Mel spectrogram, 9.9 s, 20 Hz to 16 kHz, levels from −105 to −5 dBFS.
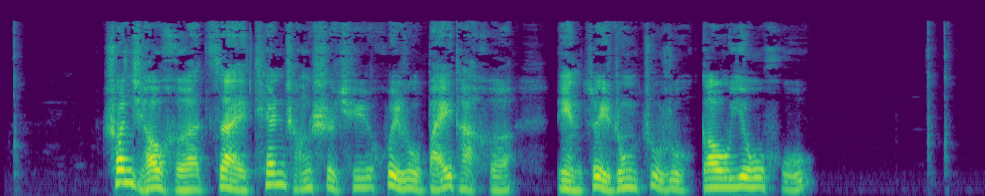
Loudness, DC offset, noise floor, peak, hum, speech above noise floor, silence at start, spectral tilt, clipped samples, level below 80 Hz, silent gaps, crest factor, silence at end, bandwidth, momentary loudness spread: -21 LUFS; under 0.1%; -89 dBFS; -2 dBFS; none; 68 dB; 1.05 s; -6.5 dB/octave; under 0.1%; -50 dBFS; none; 20 dB; 1.75 s; 11.5 kHz; 14 LU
